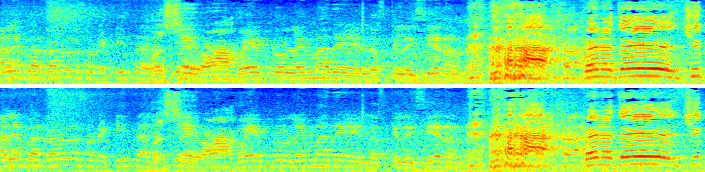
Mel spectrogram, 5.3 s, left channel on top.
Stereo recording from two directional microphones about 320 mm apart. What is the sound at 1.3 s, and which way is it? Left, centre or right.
Speech, centre.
